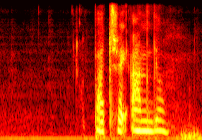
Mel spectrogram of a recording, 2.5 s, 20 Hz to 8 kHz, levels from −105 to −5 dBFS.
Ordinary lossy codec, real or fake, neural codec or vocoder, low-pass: none; fake; codec, 24 kHz, 6 kbps, HILCodec; 7.2 kHz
